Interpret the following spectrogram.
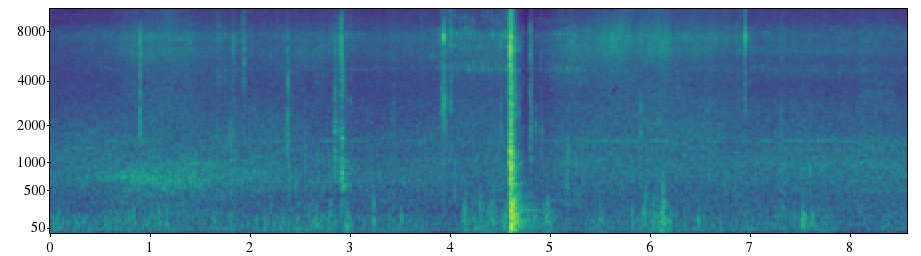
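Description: Trunk lid of a Dodge Avenger sedan slammed shut: one sharp, loud thud about four and a half seconds in, with a few faint clicks before it.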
